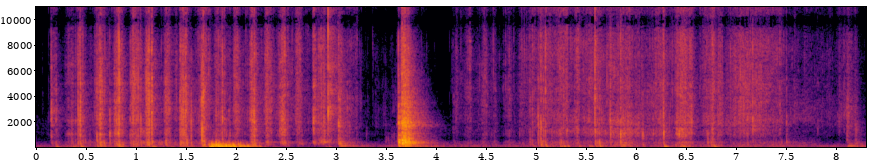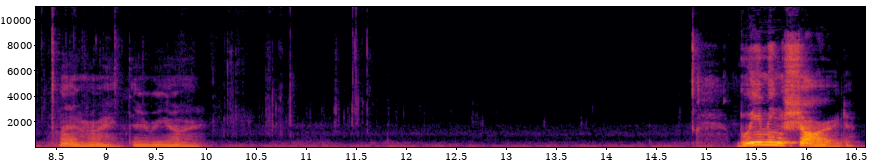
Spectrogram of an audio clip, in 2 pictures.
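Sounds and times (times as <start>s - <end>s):
plastic packaging tearing: 0.0s - 8.4s, 10.0s - 11.8s
scissors snipping and crinkling plastic packaging: 0.0s - 8.4s
speech: 8.6s - 10.0s, 15.3s - 16.5s.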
